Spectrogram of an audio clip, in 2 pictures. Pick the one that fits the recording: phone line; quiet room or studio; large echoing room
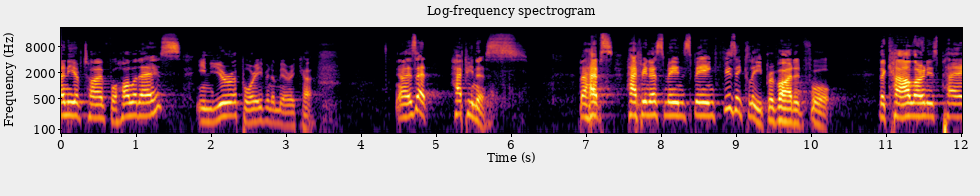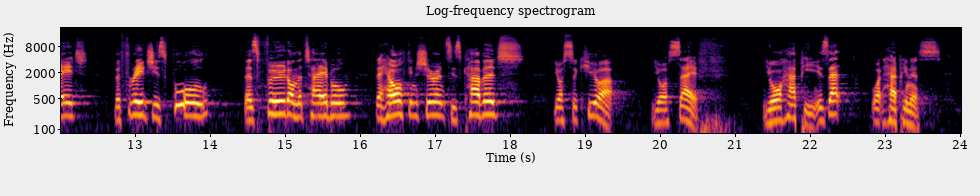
large echoing room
